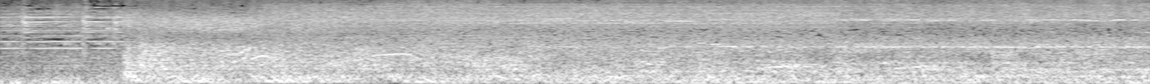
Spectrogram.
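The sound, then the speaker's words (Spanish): A train arrives in a film scene, a loud, continuous roaring rush that surges in abruptly after a brief moment, with thin high whining tones running above the noise. “Ahí llega el tren.”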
